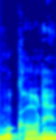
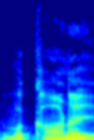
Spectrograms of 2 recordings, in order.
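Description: First: ਵਖਾਣੇ ending in a plain e; the mistaken ਵਖਾਣੇ; wrong pronunciation. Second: ਵਖਾਣੈ ending in the open ai vowel; a clear open ai in ਵਖਾਣੈ; correct pronunciation. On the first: Teacher showing students the mistake, ਵਖਾਣੇ with a plain e. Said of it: "ਨਹੀਂ ਕਹਿਣਾ". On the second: Teacher showing students the right way, ਵਖਾਣੈ with an open ai. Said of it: "ਸੁੱਧ ਪਾਠ ਹੈ ਵਖਾਣੈ". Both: Shown as a demonstration.

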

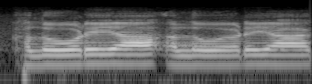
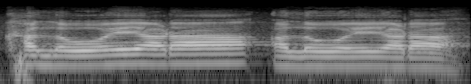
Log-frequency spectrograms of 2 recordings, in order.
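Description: First: ਖਲੋੜਿਆ, ਅਲੋੜਿਆ with sounds swapped to "loṛ-ia"; mispronunciation shown. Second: ਖਲੋਇੜਾ, ਅਲੋਇੜਾ slowly, "lo-e" before the flapped "ṛa"; careful pronunciation. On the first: Teacher showing how many misread, ਖਲੋੜਿਆ, ਅਲੋੜਿਆ ending "loṛ-ia". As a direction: put the ṛ early: ਖਲੋੜਿਆ, ਅਲੋੜਿਆ. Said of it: "ਕਈ ਇਉਂ ਪੜ੍ਹ ਜਾਂਦੇ ਨੇ". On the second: Teacher drilling hard words, ਖਲੋਇੜਾ, ਅਲੋਇੜਾ drawn out as "lo-e-ṛa". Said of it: "ਇਹਨਾਂ ਅੱਖਰਾਂ ਦੇ ਉਚਾਰਨ ਵਾਸਤੇ ਥੋੜ੍ਹੇ ਅਭਿਆਸ ਦੀ ਜ਼ਰੂਰਤ". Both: Shown as a demonstration.

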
